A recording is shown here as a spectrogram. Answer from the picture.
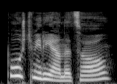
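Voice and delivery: loud, high, pushy request; demanding. A narrator's reading. Sister pestering brother for a song, loudly demanding. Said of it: "zażądała".

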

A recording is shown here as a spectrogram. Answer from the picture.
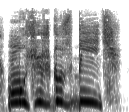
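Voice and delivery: very high slow insistent demand; pleading piglet. A narrator's reading. Piglet urging the fox to swat the mosquito, high insistence. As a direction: urge the fox desperately.

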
